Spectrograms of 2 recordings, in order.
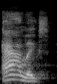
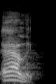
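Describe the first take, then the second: First: The name ends with a ks sound. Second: The name ends with a plain k sound. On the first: "they don't say Alex" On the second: "they say Alec"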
